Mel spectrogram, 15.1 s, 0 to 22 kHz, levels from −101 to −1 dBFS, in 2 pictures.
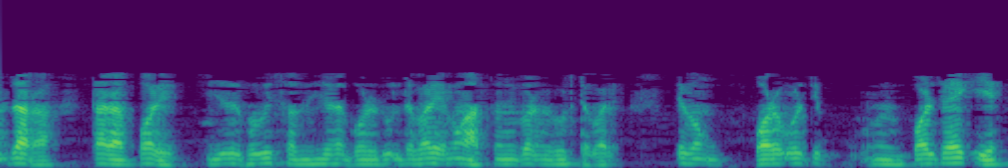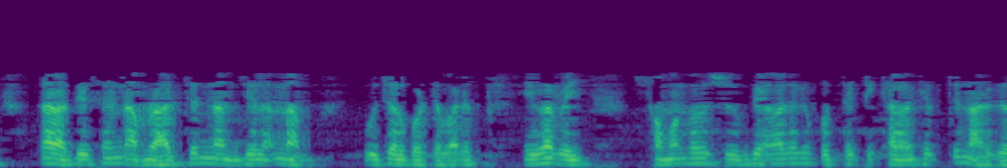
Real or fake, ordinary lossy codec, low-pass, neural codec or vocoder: fake; MP3, 16 kbps; 3.6 kHz; vocoder, 22.05 kHz, 80 mel bands, Vocos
